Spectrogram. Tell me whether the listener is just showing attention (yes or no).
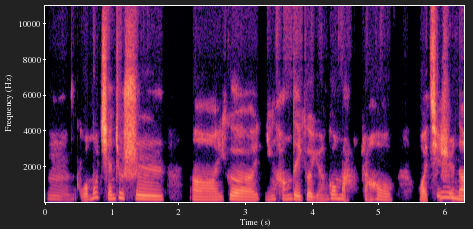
yes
